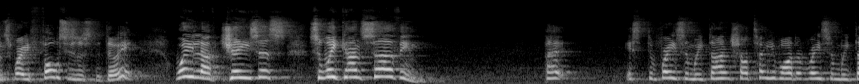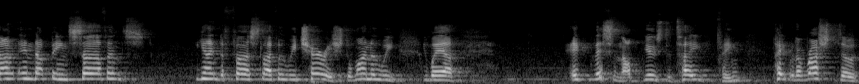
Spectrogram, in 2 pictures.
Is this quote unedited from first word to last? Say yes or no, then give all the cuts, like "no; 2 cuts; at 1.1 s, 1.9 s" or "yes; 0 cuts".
no; 2 cuts; at 10.3 s, 12.8 s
